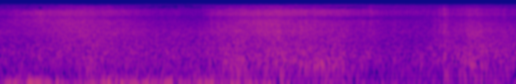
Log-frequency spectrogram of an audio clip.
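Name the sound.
ocean waves and wind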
